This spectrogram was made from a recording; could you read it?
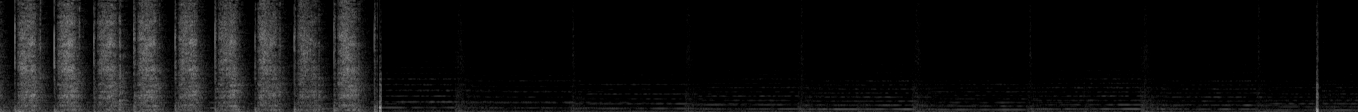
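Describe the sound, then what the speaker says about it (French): A leather worker's knife blade is sharpened on both sides against grit, first as a quick run of rhythmic rasping strokes, then lighter scattered scrapes with metallic ringing taps. "Donc je poursuis maintenant par l'affûtage des deux côtés"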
